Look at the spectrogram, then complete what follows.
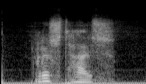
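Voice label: "rusthuis", Dutch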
